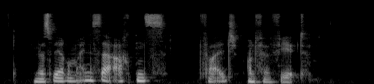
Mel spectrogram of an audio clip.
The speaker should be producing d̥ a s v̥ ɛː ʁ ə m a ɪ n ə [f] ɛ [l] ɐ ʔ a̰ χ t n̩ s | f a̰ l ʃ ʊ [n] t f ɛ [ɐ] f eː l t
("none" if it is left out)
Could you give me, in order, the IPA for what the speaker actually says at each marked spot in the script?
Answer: s, none, n, ɐ

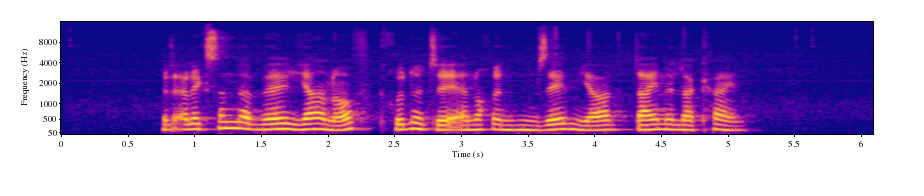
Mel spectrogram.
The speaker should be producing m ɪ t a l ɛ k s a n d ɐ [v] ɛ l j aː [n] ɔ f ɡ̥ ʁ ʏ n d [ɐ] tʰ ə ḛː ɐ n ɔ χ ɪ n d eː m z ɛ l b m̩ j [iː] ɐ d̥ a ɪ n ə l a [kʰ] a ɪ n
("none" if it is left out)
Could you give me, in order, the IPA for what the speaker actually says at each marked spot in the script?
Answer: v, n, ə, aː, kʰ

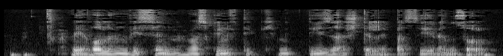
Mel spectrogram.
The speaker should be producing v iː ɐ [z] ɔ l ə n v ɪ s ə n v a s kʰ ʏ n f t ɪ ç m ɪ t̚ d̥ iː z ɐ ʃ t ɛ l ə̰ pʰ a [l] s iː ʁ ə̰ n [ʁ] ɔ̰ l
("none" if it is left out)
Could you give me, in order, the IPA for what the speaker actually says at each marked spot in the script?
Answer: v, none, z

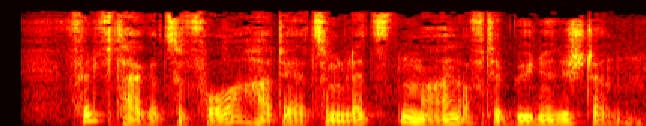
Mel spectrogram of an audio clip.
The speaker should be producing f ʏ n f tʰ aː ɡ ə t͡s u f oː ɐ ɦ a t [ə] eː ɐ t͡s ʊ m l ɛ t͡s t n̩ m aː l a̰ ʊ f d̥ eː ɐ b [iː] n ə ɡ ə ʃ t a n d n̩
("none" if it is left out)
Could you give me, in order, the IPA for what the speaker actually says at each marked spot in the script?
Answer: ə, yː

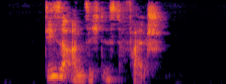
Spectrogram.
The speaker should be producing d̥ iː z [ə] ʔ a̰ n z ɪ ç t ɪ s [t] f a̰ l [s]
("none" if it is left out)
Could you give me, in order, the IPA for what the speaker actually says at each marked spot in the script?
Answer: ə, t, ʃ

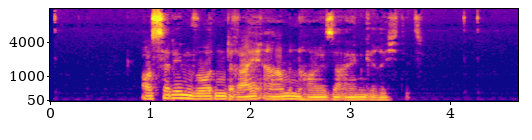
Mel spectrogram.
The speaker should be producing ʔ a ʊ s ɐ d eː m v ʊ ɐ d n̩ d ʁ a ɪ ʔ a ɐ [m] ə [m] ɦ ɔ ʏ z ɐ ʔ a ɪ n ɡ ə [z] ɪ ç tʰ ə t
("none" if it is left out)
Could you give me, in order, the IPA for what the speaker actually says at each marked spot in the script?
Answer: m, n, ʁ

